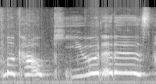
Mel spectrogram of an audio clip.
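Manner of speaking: real excited squeal; squealing delight. Real, not acted. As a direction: show it off, thrilled. Showing off the macrame gift.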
